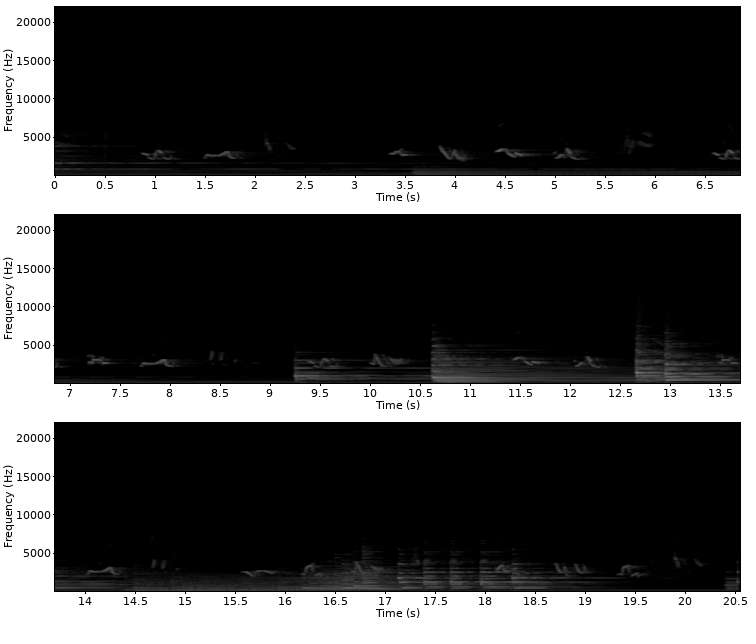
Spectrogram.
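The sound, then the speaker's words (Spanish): A blackbird whistles its song in short, high chirps repeated steadily throughout, while piano notes enter underneath and build into fuller chords toward the end. “Lo que tiene de especial el silbido de los mirlos es que es idéntico al silbido humano”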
